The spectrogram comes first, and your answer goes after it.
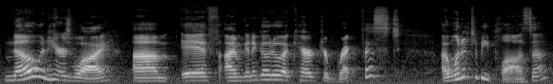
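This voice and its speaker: A man's voice: sits high, big pitch swings, normal speed, pushed and bright, slight background noise. A man in his thirties hosting a live question-and-answer stream, talking casually and rambling with fillers and restarts. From Southern California. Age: 30s. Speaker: livestream host.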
